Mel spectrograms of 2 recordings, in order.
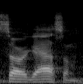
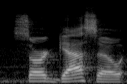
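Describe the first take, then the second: First: The word ends with an M sound. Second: The word ends without an M sound. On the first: "there's actually two ways to pronounce it" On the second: "there's actually two ways to pronounce it"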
